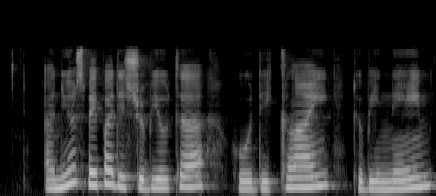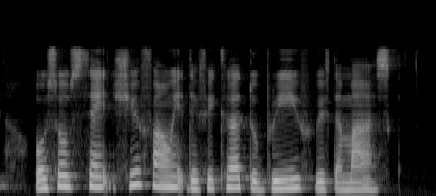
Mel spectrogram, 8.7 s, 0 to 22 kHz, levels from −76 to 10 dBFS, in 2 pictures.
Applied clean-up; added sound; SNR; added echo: none; none; none; none.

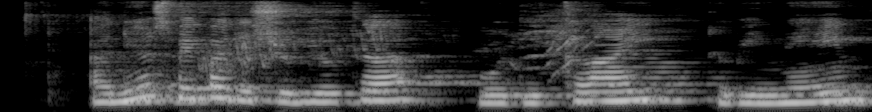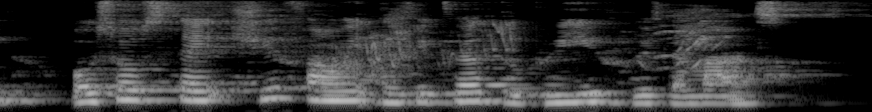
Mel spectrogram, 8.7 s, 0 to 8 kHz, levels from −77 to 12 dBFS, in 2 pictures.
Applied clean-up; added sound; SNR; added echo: classical method WPE with log-MMSE.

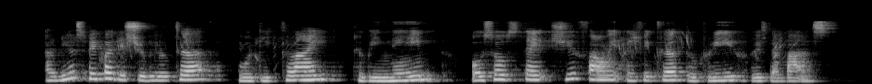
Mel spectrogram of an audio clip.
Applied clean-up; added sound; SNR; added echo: neural mask model DeepFilterNet 3.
